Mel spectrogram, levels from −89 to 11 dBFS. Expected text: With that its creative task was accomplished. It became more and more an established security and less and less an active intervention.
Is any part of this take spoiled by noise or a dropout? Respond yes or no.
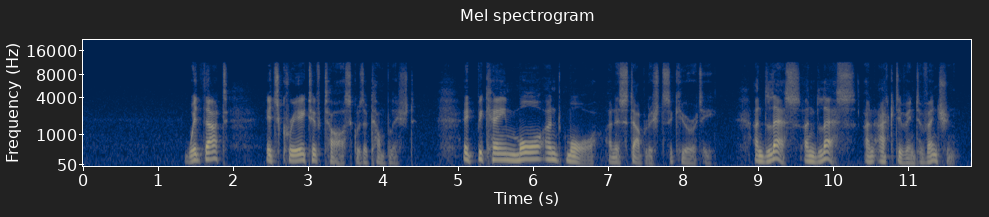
no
